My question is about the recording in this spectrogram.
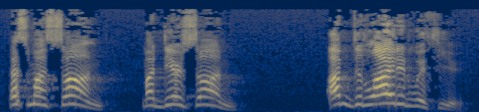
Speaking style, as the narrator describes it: God shouts out

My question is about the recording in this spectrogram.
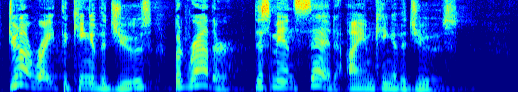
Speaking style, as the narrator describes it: Pilate answered

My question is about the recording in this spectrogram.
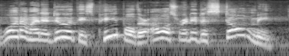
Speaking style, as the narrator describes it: Moses cried out to the Lord and said

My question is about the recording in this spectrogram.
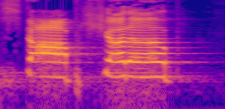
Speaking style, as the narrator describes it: the woman next to me, who continued to scream

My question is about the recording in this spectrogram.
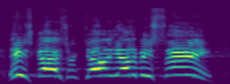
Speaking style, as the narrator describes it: She keeps following along, shouting to them and shouting at them and shouting around them

